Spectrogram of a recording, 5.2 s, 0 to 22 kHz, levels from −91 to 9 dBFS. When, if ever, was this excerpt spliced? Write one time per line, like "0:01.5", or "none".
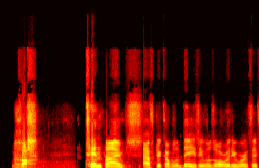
0:02.8

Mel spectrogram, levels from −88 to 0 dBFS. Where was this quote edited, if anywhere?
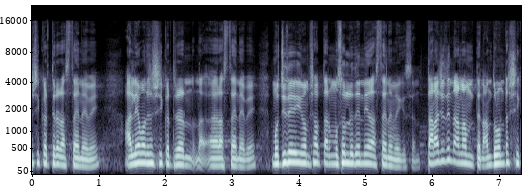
0:05.8

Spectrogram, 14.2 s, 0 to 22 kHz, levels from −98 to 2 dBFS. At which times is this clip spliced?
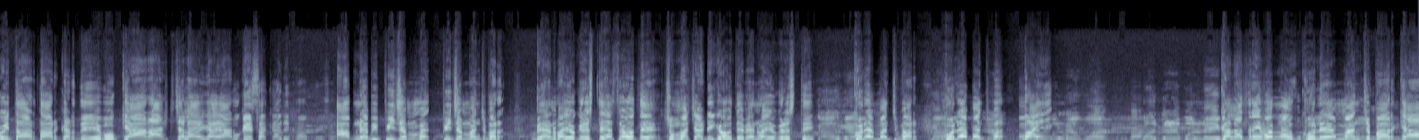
none

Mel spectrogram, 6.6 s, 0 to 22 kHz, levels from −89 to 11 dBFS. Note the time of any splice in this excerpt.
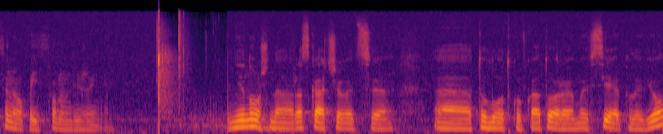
0:01.8

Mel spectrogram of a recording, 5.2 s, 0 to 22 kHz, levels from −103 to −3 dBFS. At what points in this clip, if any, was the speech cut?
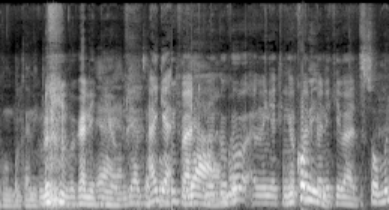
0:02.3

